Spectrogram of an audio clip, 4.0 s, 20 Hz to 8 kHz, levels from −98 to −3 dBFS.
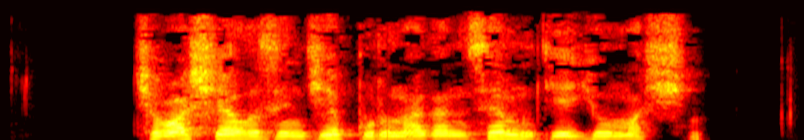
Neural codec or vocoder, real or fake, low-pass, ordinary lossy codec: none; real; 7.2 kHz; MP3, 32 kbps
